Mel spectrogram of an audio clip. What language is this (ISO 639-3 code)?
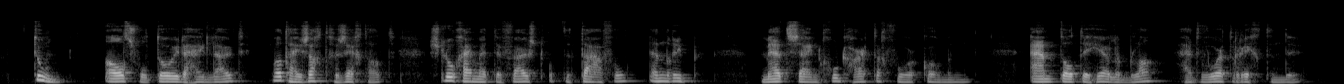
nld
